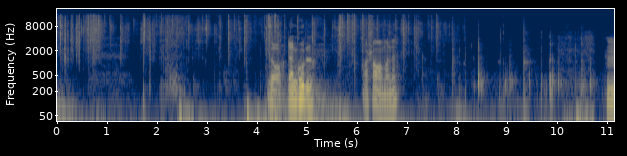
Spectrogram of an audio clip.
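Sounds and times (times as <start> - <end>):
chocolate bar wrapper being torn open: 0.0 - 8.2
speech: 4.2 - 5.2, 6.1 - 6.9.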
